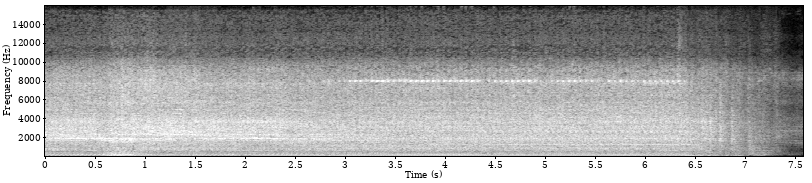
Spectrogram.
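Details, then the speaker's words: 2008 Arctic Cat 650 XT, sat three years with a new starter fitted, first start from a glovebox button: catches quickly, settles into a steady, even idle with no misses or knocks, then shuts off; normal start and idle. "but to my surprise check this out guys she starts right up first start with my button in the glove"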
